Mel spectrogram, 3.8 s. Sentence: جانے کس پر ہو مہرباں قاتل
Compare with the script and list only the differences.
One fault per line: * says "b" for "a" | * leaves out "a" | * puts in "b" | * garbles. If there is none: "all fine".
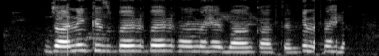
* puts in "پر"
* garbles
